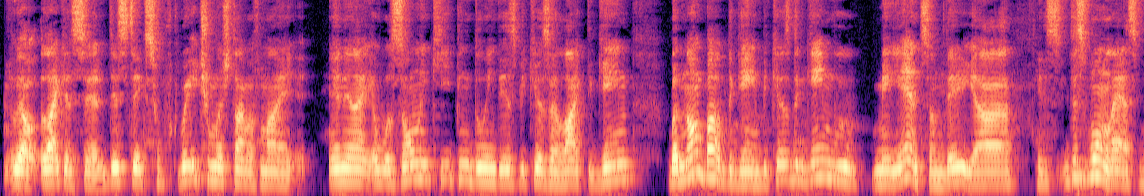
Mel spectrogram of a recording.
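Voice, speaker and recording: A Brazilian man, a native speaker of Brazilian Portuguese with a Brazilian accent, makes a candid, unscripted appeal to his channel's viewers as a gaming video creator. He speaks haltingly, and his pitch is fairly high.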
